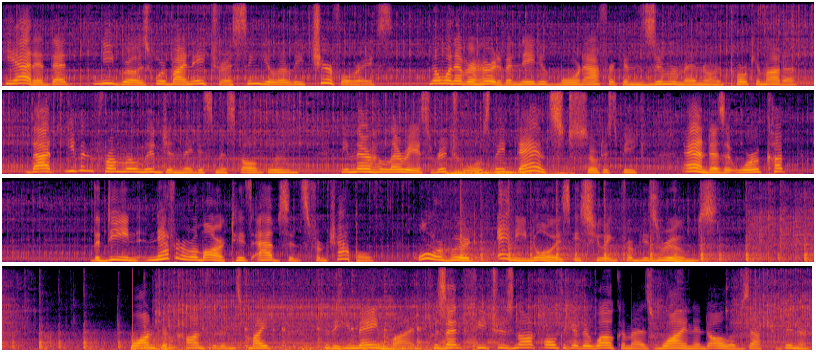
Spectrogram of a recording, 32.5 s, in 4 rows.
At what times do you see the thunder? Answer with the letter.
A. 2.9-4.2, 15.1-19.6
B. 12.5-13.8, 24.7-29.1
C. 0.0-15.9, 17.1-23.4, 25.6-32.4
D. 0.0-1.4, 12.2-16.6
B.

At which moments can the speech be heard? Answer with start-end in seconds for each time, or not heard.
0.0-15.9, 17.1-23.4, 25.6-32.4.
